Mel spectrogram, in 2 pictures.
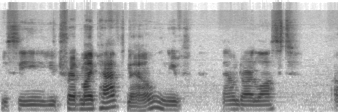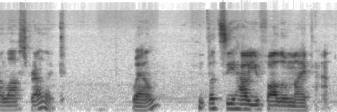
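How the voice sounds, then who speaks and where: A man voicing a huntress mother goddess with a gentle, familiar, encouraging manner in a tabletop game. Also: mid-range voice, slow, lightly acted. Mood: fond. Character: affectionate huntress goddess, mother to her cub.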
